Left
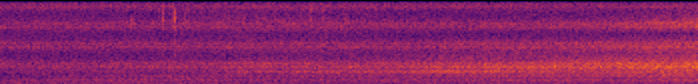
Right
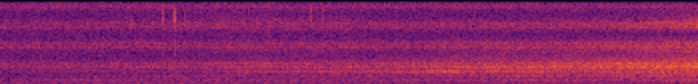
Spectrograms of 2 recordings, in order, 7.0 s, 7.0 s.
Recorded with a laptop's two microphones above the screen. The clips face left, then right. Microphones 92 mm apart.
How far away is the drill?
I don't hear a drill.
